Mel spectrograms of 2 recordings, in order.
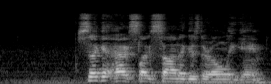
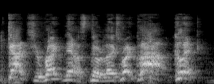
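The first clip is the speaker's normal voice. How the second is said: high, loud gleeful game shout; excited shout; 7 semitones higher, 5 dB louder, slower than usual. Pretend. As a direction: yell it as you snap the shot. Acting out snapping a photo.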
